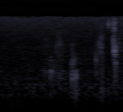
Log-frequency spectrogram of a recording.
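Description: A few soft slurping sips of coffee from a mug, several short wet mouth sounds in a row over a quiet background, with no talking.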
